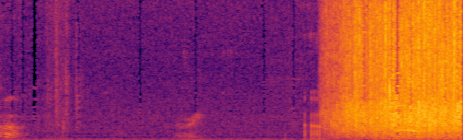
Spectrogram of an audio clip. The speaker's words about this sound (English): Can we get an applause? I think it was great.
